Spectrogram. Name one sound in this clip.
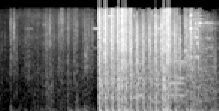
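A rifle fires rapid, loud shots.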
